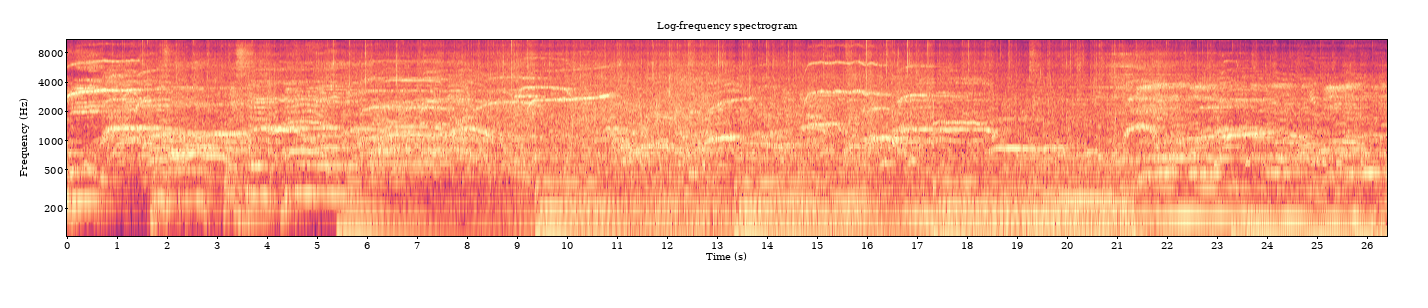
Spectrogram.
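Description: Music with a heavy bass line that kicks in about five seconds in, over a crowd cheering and whooping.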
